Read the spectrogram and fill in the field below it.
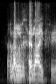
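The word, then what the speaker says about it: Al-Khelaifi: El Khelaifi? Al Khelaifi, ja.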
